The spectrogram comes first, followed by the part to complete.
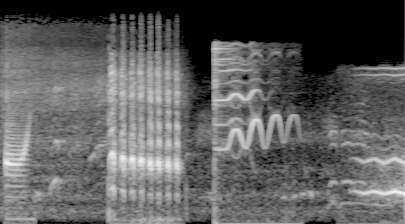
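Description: Cartoon-style comedy sound effects: a quick rising whistle, then a rapid run of about a dozen pulses, then a wobbling boing. A held, wavering note starts about three and a half seconds in.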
